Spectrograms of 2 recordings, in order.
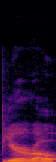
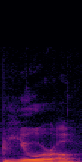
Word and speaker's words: bureau: tense diphthong rather than just ER so uh Bureau or Bureau Bureau it does still have that gliding ya sound and the second part of the word is the same these are somewhat unusual pronunciations for the bur uh we guess we don't have a lot of words spelled that way but we do have some other words like turn that have the ER sound or burn for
